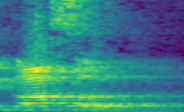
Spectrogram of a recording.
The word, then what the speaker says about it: castle: के बाद T आ जाता है, then T is silent in both the cases, like CAST यानी castle, castle, okay, castle, T silent होता है।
